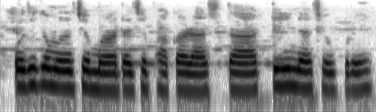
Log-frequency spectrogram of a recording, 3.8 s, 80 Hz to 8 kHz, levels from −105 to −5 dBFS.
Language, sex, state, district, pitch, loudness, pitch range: Bengali, female, West Bengal, Malda, 210 Hz, -14 LUFS, 200-225 Hz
